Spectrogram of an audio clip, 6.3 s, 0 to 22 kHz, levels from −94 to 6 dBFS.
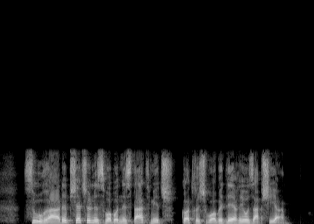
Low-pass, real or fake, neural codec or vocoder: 7.2 kHz; real; none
